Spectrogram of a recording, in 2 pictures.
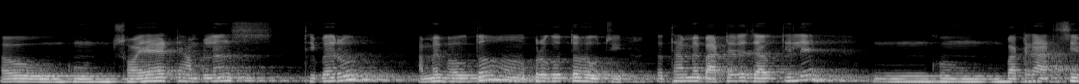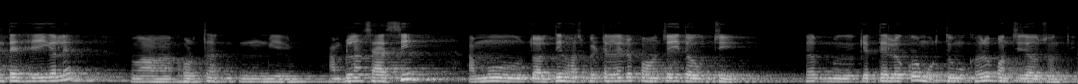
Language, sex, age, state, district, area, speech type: Odia, male, 18-30, Odisha, Khordha, rural, spontaneous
